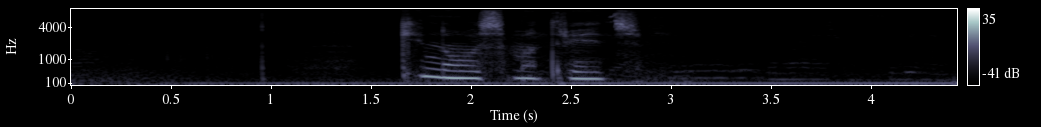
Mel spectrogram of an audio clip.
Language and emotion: Russian, sad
